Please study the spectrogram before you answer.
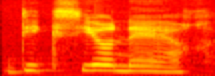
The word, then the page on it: un dictionnaire: French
